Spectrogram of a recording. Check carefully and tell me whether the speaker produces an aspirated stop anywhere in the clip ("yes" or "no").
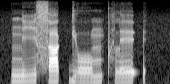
yes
